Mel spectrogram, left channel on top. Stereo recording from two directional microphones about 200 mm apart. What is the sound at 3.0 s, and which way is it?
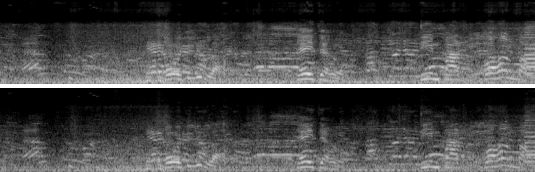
Speech, centre (ahead or behind).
